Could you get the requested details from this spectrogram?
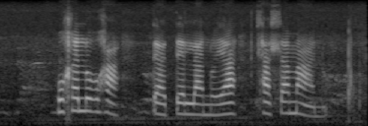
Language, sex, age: Southern Sotho, female, 22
